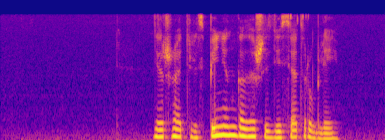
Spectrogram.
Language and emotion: Russian, neutral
